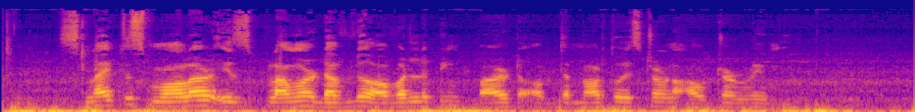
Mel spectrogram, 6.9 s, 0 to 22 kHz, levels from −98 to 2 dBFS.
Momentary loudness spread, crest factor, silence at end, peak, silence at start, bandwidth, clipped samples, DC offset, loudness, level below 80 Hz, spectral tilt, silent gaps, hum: 20 LU; 14 dB; 0 s; -2 dBFS; 0.05 s; 16 kHz; under 0.1%; under 0.1%; -18 LUFS; -30 dBFS; -4.5 dB/octave; none; none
